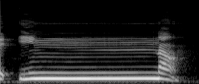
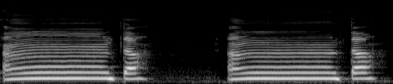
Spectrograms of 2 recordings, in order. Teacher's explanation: جب ہم غنہ کرتے ہیں تب ہماری زبان اوپر کے تالو کے ساتھ لگتی ہے، جیسے اِنَّا، ٹھیک ہے، لیکن جب ہم اخفا کریں گے تو زبان اوپر تالو سے نہیں لگے گی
